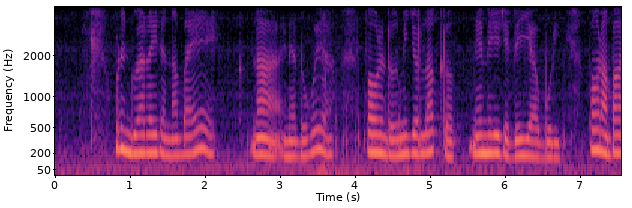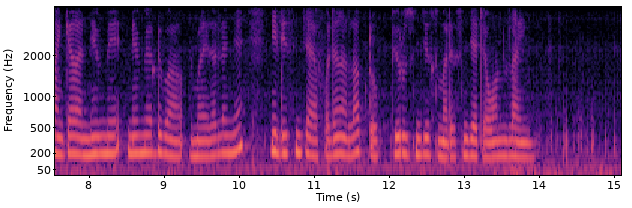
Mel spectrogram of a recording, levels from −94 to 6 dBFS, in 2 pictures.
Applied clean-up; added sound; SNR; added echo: none; Drip / Water tap, faucet; 19 dB; none.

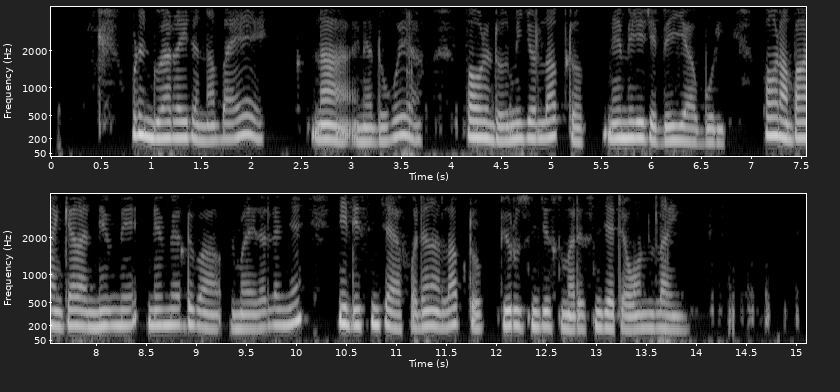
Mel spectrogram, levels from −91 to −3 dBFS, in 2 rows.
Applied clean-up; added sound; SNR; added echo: classical method spectral subtraction.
